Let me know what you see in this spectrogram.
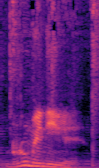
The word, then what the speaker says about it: Rummenigge: Ayúdame a pronunciar los apellidos alemanes que me cuesta un poco. Rumenig. – Karl Heinz Rummenigge. Excelente.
